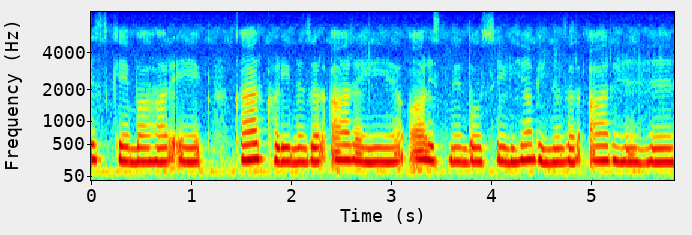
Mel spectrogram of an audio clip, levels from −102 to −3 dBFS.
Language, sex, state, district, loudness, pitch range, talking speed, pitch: Hindi, female, Jharkhand, Ranchi, -15 LUFS, 225-245 Hz, 185 wpm, 230 Hz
